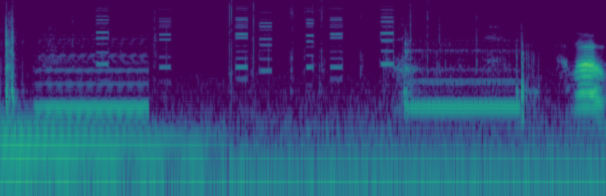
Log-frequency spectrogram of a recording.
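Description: Telephone keypad beeps as a number is dialed, a quick series of short tones, then a ringing tone in the earpiece for about a second, starting about four seconds in.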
